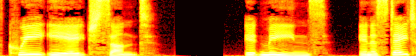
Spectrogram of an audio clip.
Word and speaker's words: quiescent: Quiescent. Pronounce it as kwee-eh-sunt.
